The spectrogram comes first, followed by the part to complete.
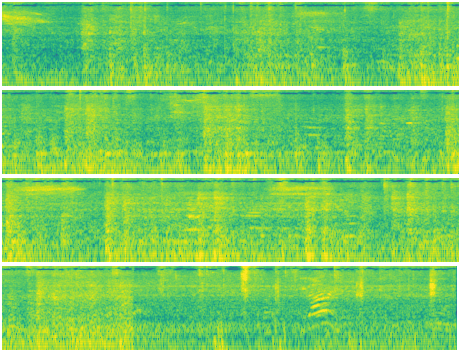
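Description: A Fujikyu line electric train running, heard from inside the carriage: a steady low rumble with scattered knocks of the wheels over the track. A brief squeal comes near the end as it draws in beside the trains at the station.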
